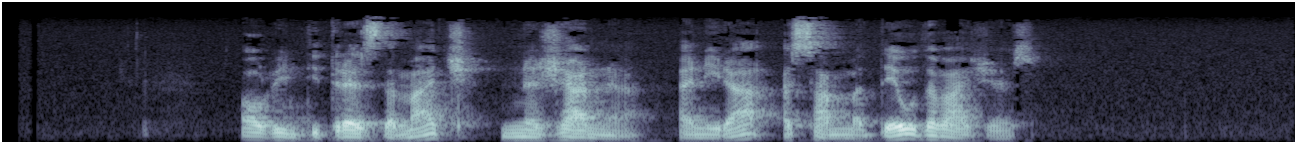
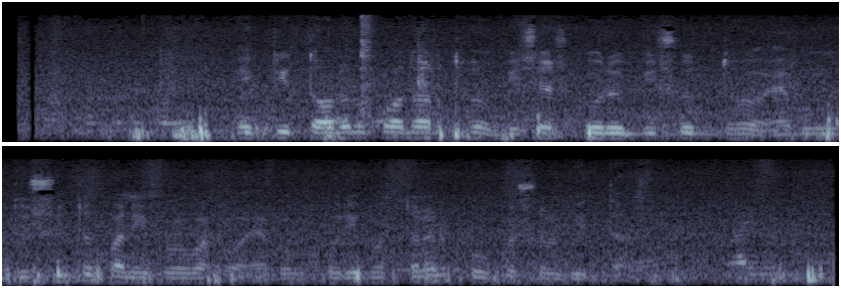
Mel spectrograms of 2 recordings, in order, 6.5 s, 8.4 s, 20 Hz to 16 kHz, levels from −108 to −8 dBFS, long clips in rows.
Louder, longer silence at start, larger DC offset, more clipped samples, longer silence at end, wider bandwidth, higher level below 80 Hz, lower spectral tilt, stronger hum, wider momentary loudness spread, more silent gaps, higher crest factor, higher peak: first, -30 LUFS vs -51 LUFS; first, 1.2 s vs 0.05 s; neither; neither; first, 1.3 s vs 0.05 s; about the same, 11 kHz vs 11.5 kHz; first, -66 dBFS vs under -90 dBFS; about the same, -4 dB/octave vs -5 dB/octave; neither; second, 12 LU vs 16 LU; neither; about the same, 22 dB vs 24 dB; first, -10 dBFS vs -26 dBFS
